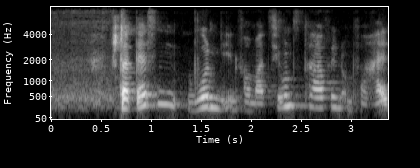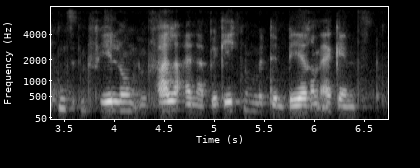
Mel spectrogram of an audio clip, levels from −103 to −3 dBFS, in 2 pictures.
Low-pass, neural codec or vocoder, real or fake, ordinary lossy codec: 7.2 kHz; autoencoder, 48 kHz, 128 numbers a frame, DAC-VAE, trained on Japanese speech; fake; Opus, 32 kbps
